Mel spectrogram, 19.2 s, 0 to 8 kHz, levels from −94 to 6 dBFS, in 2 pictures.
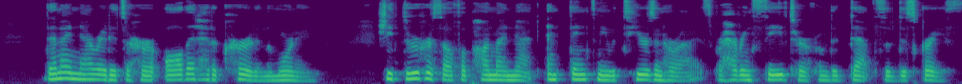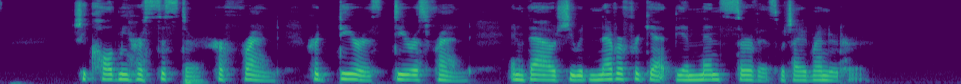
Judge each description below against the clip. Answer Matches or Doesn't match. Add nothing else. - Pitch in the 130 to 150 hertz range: Doesn't match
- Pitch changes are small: Matches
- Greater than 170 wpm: Matches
